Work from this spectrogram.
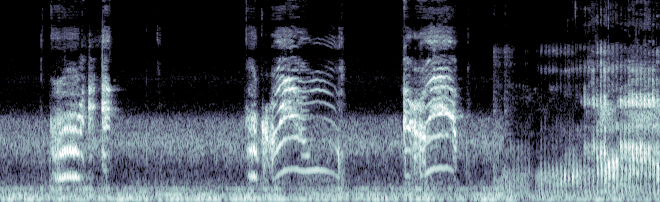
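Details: Domestic cat making weird noises: short nasal meows, two of them arched and harmonic-rich, separated by gaps, with a person's voice and background noise around them.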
